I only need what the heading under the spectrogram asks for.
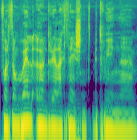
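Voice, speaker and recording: Give me a man playing a charming Spanish diplomat with a put-on Spanish accent, lavishing flattery in broken English. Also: medium pitch, natural voice. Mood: overjoyed. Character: suave Spanish male diplomat, flirtatious. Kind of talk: comedic story reading.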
